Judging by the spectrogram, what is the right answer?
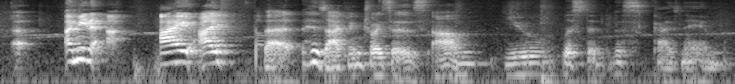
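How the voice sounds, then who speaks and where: The speaker, with an American accent, talks at a very slow pace with long, frequent pauses and big swings in loudness, amid noticeable background noise and audible room echo. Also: woman. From Boston, US Northeast. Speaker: sculptor. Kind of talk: casual chat.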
